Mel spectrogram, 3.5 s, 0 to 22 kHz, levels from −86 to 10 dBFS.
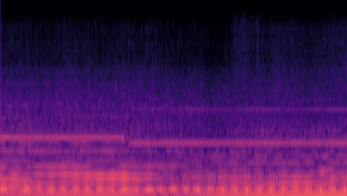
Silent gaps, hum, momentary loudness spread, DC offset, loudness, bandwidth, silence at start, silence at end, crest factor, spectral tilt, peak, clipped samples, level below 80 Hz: none; none; 3 LU; 0.9%; -29 LUFS; 13.5 kHz; 0 s; 0 s; 14 dB; -8.5 dB/octave; -14 dBFS; under 0.1%; -34 dBFS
